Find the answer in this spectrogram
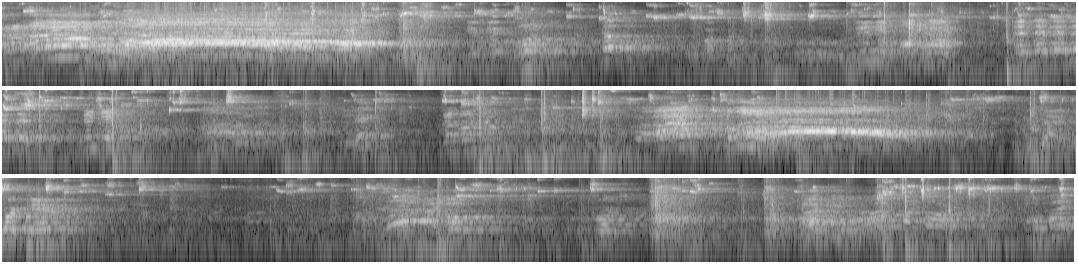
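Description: Basketball dribbled and bouncing on a hardwood gym court, with footsteps and knocks, echoing in the hall. Loud shouting voices rise over it at the very start and again a little past halfway.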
